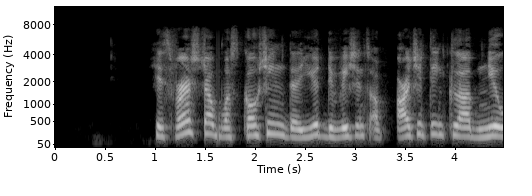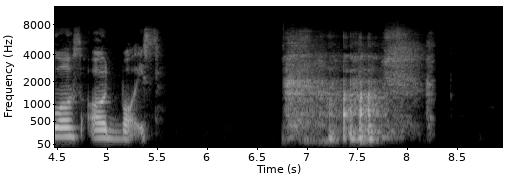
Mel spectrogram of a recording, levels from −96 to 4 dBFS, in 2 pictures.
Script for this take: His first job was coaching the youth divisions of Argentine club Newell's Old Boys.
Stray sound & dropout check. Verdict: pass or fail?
fail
